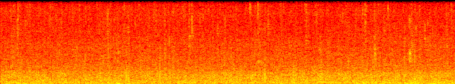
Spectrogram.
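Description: Heavy rain pours down steadily over a riverside campsite with a camper van and small awning, a dense, loud, continuous hiss of drops on surfaces that has no pauses and no voices.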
